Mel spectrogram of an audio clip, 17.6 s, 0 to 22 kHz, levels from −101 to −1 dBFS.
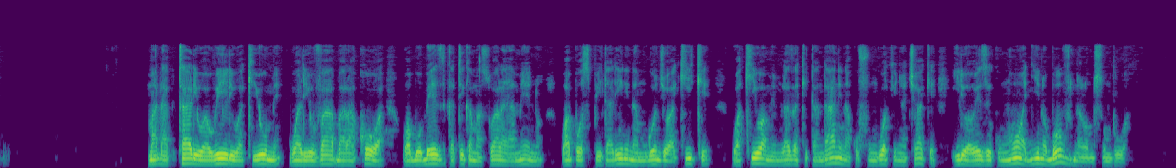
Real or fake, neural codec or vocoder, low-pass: real; none; 7.2 kHz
